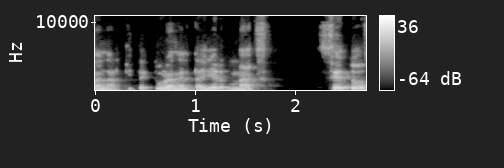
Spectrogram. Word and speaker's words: Max Cetto: la arquitectura del taller max cetto se pronuncia machete yo creo que la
